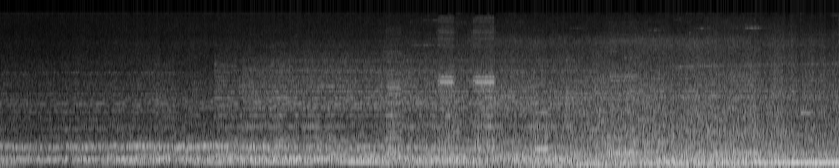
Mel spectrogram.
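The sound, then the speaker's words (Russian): Cars and buses drive along a road to the airport, making a steady, loud traffic rumble with engine drone and tyre noise that thickens partway through as heavier vehicles pass. No voices are heard. “Дорога к аэропорту. По дороге едут автомобили, автобусы.”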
